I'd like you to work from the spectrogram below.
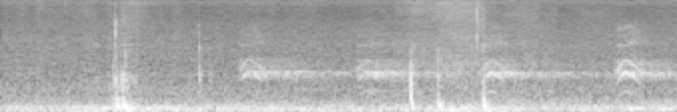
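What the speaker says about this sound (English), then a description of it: "the freaking crows come by" Three crows pass overhead, cawing in a few harsh, drawn-out calls with short sharp croaks between them, moderately near against a steady outdoor background hum.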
